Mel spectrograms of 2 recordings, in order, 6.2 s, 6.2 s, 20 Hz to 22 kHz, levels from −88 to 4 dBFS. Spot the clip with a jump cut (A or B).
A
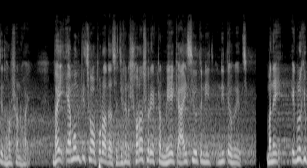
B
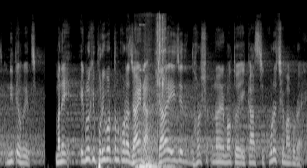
B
